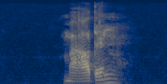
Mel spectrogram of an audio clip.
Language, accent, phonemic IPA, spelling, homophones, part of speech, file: German, Austria, /ˈmaːdən/, Maden, Mahden, noun, De-at-Maden.ogg
- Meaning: plural of Made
